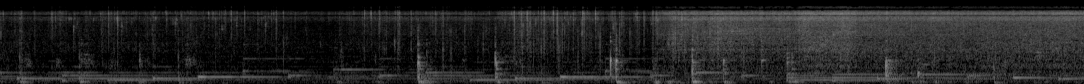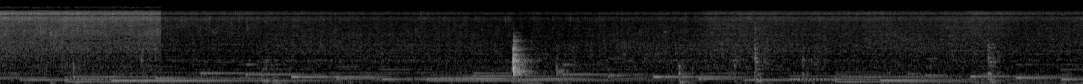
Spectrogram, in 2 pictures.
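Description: Garlic sizzling in hot oil in a nonstick pan, stirred and scraped with a wooden spatula with small scattered taps. The sizzle swells for several seconds when tomatoes and red chilies go into the pan, then settles. A single sharp knock of the spatula against the pan comes about two-thirds of the way through.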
